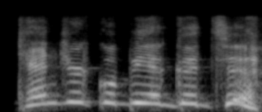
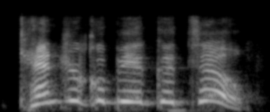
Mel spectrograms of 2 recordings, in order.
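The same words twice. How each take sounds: First: Said in the usual way. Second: Mock high voice. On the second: Repeats in a higher voice.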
